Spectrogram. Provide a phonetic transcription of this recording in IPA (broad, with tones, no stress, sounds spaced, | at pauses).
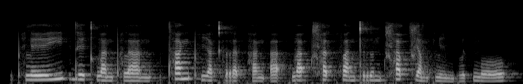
pʰ l eː˦˥ j | d eː˥˩ kʰ w a˧ n pʰ l a˧ n | tʰ a˥˩ ŋ pʰ i˨˩ a̯ kʰ r a˨˩ t̚ h a˨˩ ŋ ʔ a˨˩ ʔ k w a˦˥ ʔ t͡ɕʰ a˦˥ t̚ f a˧ n t r u˧ n t͡ɕʰ a˥˩ p̚ t͡ɕ a˩˦ m k l iː˨˩ m p l ɯ˦˥ k̚ ŋ oː˦˥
